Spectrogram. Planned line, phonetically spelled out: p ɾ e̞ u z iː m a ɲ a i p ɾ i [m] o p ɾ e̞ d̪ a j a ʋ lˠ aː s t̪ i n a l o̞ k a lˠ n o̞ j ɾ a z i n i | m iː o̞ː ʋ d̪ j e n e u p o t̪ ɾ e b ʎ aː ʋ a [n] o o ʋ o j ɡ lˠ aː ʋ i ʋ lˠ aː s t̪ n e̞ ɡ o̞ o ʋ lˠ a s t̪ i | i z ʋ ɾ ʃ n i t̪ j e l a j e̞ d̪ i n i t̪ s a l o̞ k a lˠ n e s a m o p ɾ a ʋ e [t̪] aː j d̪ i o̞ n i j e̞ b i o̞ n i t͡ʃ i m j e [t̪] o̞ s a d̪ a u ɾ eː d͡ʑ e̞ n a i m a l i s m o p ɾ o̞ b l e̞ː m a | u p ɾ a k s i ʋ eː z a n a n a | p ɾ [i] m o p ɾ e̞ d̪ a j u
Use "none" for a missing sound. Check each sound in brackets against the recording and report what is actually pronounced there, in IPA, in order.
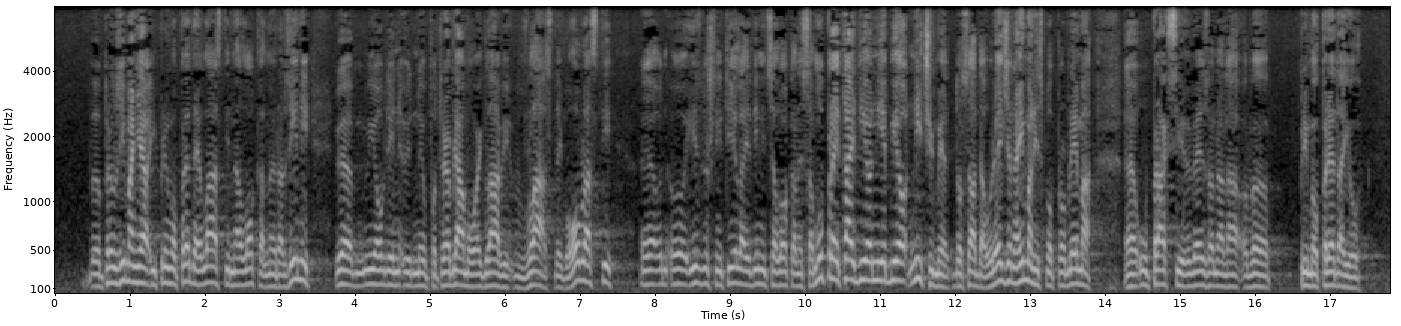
m, m, t̪, d̪, i

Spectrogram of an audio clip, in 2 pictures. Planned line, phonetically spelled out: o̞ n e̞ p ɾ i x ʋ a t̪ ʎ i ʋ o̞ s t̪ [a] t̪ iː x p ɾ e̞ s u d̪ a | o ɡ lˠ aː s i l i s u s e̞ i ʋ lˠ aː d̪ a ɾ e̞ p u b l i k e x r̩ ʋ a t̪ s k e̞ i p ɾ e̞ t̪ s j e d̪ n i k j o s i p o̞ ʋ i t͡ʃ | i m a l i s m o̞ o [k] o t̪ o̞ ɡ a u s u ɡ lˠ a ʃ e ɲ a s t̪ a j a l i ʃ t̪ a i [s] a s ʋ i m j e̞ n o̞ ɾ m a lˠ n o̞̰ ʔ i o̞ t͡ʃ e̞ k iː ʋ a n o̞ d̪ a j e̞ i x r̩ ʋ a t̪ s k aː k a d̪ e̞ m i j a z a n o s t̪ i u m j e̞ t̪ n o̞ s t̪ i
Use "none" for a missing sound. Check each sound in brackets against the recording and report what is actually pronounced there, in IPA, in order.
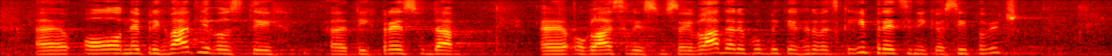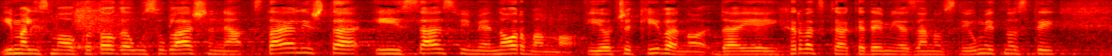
i, k, s

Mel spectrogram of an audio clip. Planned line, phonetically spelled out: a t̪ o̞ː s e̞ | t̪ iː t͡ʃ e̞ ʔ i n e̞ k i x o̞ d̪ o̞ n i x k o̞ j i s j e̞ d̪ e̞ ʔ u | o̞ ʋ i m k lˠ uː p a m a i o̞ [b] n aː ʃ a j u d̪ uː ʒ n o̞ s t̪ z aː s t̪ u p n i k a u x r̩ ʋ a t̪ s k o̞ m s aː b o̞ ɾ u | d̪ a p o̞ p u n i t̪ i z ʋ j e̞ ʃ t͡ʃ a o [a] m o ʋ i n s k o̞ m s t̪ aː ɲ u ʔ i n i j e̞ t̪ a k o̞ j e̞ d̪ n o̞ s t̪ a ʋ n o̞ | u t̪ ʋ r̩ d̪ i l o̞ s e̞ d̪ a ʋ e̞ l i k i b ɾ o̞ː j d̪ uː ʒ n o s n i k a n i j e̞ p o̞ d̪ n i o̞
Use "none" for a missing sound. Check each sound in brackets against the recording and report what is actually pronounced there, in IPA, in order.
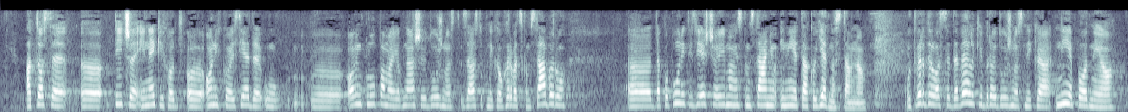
b, i

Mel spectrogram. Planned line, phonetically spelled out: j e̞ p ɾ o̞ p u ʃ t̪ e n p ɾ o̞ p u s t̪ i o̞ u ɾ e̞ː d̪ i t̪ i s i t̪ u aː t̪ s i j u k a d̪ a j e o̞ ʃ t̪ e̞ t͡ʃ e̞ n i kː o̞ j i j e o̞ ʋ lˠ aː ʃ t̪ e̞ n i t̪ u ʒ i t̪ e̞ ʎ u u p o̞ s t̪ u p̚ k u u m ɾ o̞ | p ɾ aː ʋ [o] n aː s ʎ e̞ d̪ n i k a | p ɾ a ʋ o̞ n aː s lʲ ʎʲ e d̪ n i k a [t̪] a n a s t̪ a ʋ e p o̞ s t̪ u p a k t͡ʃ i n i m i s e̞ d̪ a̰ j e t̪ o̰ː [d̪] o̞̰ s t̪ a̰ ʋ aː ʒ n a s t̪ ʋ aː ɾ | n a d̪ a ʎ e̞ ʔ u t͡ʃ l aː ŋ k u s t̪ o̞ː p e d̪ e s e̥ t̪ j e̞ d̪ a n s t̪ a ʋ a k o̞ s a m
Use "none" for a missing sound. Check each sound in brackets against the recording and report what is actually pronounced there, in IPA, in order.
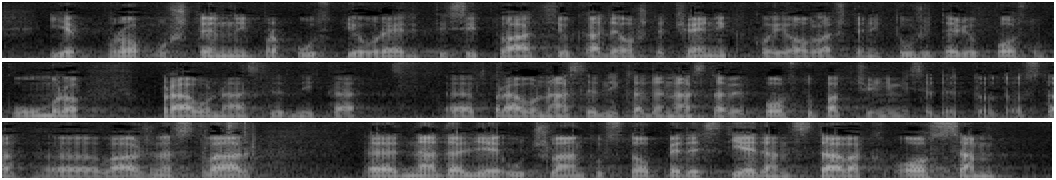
o, d̪, d̪

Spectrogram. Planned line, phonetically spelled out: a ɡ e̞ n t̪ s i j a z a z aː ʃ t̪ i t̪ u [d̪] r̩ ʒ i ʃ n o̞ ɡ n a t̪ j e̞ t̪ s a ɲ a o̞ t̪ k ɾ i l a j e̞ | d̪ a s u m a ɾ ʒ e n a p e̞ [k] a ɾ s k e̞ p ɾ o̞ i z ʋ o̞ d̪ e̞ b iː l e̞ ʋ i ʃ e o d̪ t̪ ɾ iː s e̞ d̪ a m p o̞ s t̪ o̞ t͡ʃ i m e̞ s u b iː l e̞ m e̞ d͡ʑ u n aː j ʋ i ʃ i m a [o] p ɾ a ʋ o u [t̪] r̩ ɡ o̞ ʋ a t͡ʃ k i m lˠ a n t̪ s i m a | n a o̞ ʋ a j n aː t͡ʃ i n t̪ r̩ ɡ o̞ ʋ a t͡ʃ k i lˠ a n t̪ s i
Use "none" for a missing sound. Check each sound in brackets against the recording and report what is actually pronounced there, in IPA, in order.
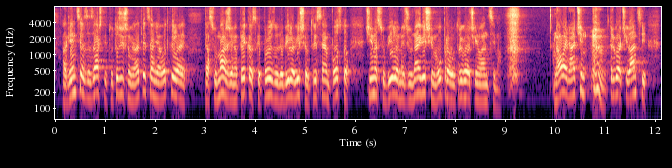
t̪, k, u, t̪

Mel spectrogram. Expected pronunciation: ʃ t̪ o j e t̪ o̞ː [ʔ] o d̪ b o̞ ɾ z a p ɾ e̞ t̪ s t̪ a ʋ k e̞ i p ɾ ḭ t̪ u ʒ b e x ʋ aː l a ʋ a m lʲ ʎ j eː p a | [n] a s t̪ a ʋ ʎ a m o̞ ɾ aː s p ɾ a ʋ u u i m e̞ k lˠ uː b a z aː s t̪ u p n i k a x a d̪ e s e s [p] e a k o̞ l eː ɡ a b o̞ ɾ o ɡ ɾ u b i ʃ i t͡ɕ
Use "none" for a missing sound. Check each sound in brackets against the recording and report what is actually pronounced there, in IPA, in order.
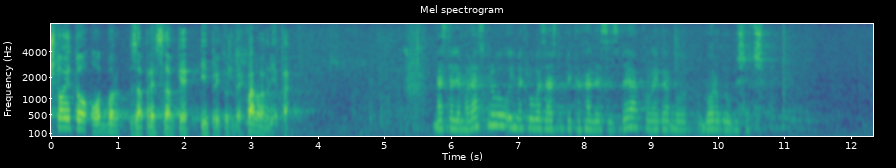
ʔ, n, b

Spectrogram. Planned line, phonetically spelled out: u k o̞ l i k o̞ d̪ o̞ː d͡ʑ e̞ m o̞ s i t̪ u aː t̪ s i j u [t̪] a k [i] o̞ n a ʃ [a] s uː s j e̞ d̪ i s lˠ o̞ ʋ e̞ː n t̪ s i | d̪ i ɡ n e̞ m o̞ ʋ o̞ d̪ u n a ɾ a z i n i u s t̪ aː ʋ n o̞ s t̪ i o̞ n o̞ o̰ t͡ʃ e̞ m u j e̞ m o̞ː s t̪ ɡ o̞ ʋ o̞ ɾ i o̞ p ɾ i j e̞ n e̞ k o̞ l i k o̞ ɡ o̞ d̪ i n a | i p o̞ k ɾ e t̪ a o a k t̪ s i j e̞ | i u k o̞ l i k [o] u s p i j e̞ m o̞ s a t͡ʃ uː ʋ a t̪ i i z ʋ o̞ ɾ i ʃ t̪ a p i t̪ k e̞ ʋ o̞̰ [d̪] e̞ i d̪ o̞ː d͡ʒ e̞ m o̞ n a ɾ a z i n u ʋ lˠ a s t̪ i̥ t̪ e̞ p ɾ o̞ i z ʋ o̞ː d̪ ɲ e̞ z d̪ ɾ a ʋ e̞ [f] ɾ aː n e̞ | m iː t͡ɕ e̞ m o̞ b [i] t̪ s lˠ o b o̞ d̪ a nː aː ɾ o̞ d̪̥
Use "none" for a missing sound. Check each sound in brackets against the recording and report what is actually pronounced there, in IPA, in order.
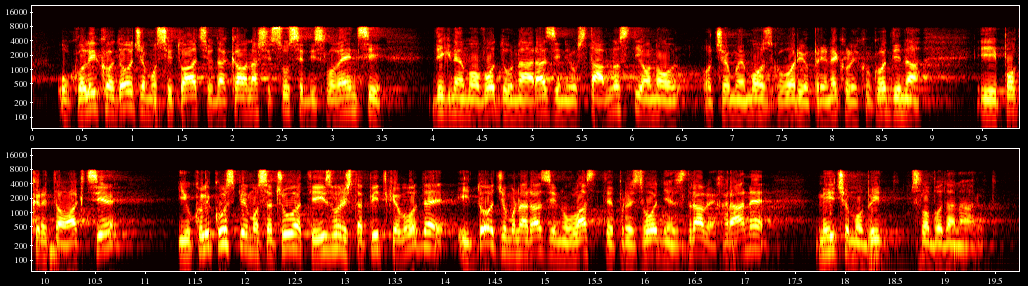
d̪, a, i, o, d̪, x, i

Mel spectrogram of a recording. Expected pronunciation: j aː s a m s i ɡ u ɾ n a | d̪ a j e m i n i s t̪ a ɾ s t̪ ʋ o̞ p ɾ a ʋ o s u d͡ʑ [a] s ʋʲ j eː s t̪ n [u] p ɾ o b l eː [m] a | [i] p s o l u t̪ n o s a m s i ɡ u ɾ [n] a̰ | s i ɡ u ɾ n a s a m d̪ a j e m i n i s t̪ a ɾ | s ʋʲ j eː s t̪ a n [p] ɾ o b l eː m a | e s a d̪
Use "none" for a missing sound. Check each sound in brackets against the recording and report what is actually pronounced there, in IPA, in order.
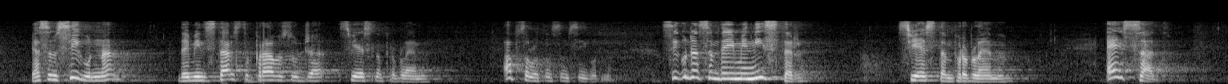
a, o, m, a, n, p

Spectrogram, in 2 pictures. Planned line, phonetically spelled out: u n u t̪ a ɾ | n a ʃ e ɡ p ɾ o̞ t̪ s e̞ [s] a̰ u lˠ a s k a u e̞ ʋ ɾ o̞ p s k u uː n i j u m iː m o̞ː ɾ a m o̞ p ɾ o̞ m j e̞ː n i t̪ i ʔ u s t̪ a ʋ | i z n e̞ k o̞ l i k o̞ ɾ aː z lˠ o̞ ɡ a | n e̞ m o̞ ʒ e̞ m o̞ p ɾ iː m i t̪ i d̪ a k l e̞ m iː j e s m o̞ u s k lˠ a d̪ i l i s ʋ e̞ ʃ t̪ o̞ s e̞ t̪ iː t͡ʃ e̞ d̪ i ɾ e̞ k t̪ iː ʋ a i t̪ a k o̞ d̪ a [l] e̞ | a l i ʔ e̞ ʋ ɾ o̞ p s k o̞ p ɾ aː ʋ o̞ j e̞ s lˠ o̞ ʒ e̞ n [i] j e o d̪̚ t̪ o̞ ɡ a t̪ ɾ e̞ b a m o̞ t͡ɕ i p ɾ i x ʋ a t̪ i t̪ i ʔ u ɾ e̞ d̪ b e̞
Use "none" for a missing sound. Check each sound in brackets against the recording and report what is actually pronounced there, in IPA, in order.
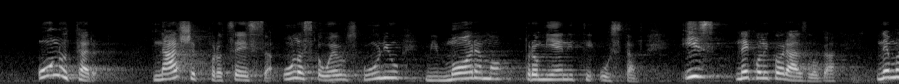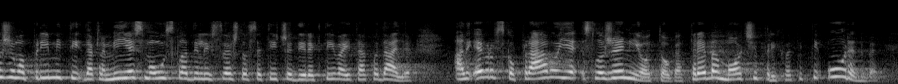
s, ʎ, i

